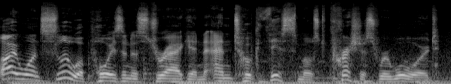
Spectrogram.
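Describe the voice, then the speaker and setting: Using a put-on character voice, a man talks at a moderate pace. Background noise is clearly heard. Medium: video game. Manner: pompous, declamatory, rhyming.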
